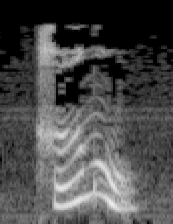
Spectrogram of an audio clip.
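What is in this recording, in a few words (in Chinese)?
"和睦", Mandarin Chinese; hsk; chinese flashcards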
